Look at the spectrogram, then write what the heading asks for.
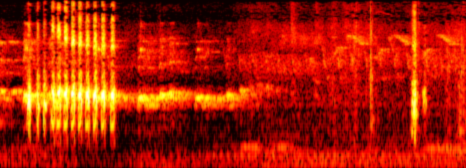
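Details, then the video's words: A scream from a female white-crested laughingthrush: one short, rapid burst of harsh pulsed notes. It trails into a faint drawn-out tone, then quiet background with a single sharp click. "Jeritan Poksay Jambul betina Gacor Bikin emosi"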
